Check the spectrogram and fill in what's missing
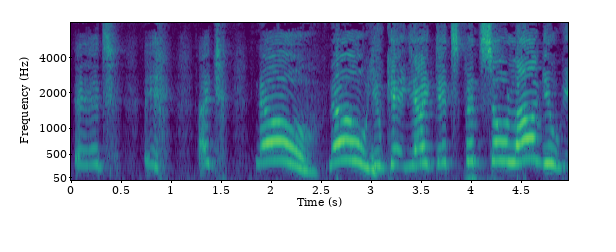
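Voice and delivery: high, loud, hysterical pleading; frantic captive's wailing outburst; going nuts. Acted. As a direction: lose it completely, crying out. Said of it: "he's going nuts now".

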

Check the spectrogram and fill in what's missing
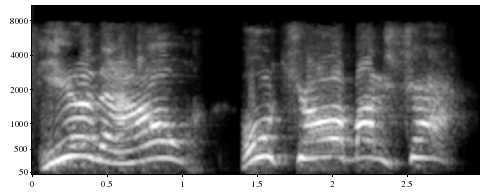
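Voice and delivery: very loud, high southern holler; drawn-out southern-accented shout; yelled southern accent. Acted. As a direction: bellow across the beach in a southern accent. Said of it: "what was it you yelled?".

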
